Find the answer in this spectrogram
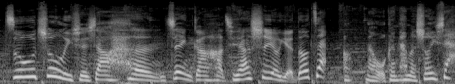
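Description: A woman's voice: mid-range voice, sing-song, faint music behind, close to an everyday voice. A woman with a Taiwanese accent playing a chatty, kind, teasing young big-sisterly housemate in an audio drama. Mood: eager, friendly. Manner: exclamatory, playful scolding with drawn-out particles.

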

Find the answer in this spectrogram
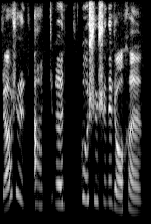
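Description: Lively, bright-voiced woman podcaster. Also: high-pitched, normal speed, no room sound. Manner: playful, giggly, teasing storytelling. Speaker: podcast co-host. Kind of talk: casual discussion of audio dramas.

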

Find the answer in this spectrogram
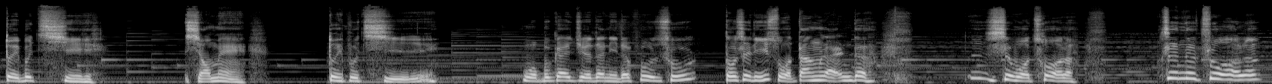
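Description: A man's voice: fairly high pitch, slow, pauses often, faint music behind. Man playing an apologetic, pleading husband. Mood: remorseful, afraid. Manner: soft, pleading. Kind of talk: audio drama acting.

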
